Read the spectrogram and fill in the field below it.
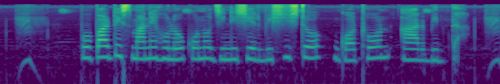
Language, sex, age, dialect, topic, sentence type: Bengali, female, 31-35, Northern/Varendri, agriculture, statement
